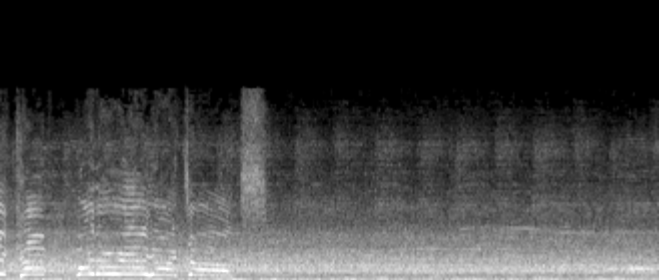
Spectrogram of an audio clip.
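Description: Hockey arena crowd cheering a championship-winning overtime goal, with music playing over the arena sound system. A voice shouts in long, drawn-out calls for the first two seconds, then the cheering and music carry on without it.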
